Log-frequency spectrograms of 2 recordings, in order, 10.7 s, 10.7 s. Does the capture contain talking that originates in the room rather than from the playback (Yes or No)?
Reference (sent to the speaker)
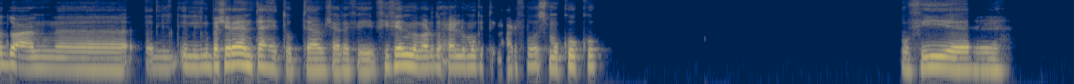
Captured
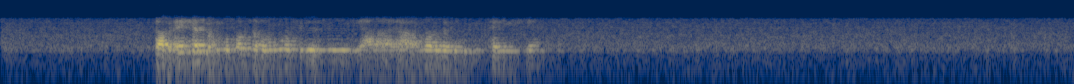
Yes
